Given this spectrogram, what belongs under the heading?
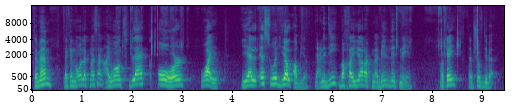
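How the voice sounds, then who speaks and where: A man's voice: on the high side, lively intonation, very fast. Egyptian man drilling English words. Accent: Egyptian Arabic. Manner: repeats words and drills the learner, varying his loudness. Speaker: English teacher. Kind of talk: casual classroom lesson.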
